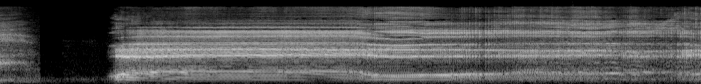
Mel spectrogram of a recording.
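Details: A single loud, drawn-out voiced belch lasting several seconds after a brief silence: a loud burp.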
